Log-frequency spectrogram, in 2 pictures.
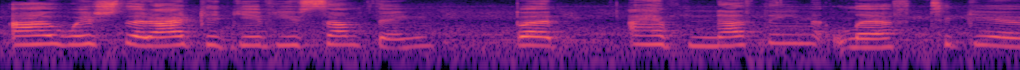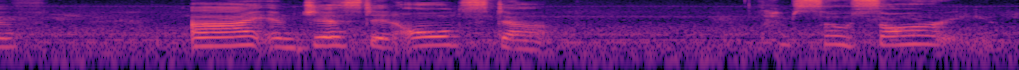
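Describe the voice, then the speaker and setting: A woman voicing a gentle, giving old female tree in a storybook, speaking haltingly, soft and tender, sad but loving. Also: high voice, fairly even intonation, background noise. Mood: sad, apologetic.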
